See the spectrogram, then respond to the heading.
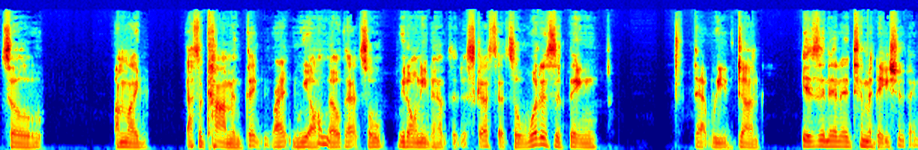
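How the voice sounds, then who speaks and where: In an Atlanta accent, a man of medium pitch and ordinary pitch variation talks at a fairly quick pace with long, frequent pauses, the sound dry and close with no echo on a very clean recording with a silent background. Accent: Southern US (Atlanta) English. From US South, Atlanta. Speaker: comedian. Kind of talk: casual chat.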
